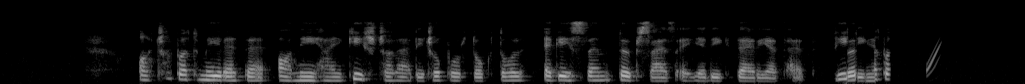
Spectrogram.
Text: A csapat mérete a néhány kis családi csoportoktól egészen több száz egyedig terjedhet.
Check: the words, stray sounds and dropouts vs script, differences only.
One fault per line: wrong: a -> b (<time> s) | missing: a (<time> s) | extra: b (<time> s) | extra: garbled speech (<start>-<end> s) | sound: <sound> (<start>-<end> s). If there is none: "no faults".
extra: garbled speech (8.3-8.9 s)
sound: chirp (9.3-9.4 s)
